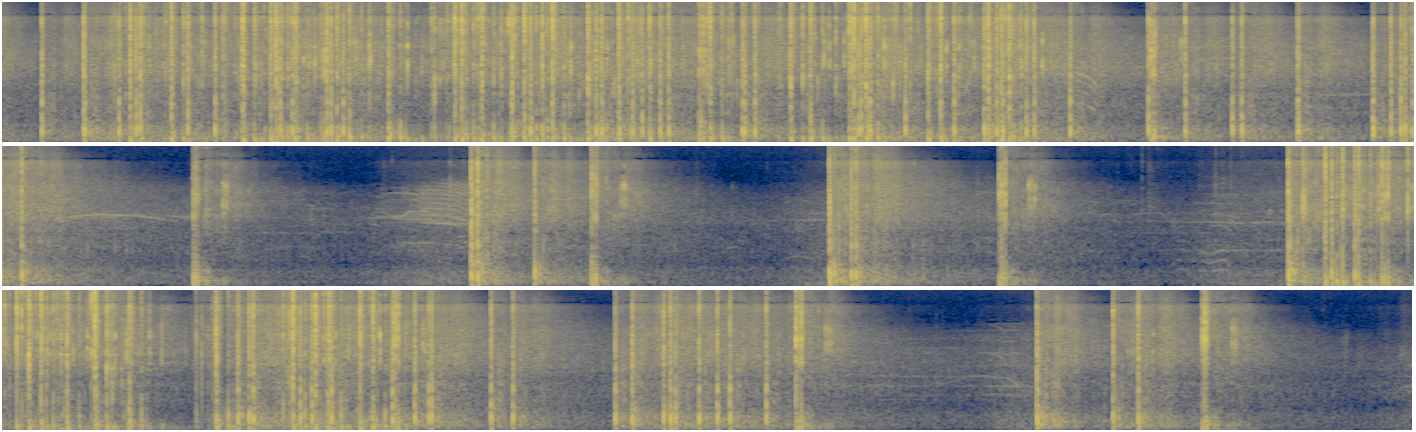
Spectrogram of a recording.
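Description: Fireworks finale cakes firing close by. A dense, rapid volley of shots and bursts runs for about ten seconds. Then come a few single shots, each ringing out and fading over a second or two. A second rapid volley follows, and a couple more single shots near the end.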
